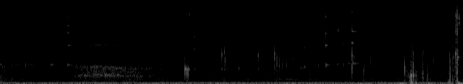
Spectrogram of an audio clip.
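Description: A glass of Hennessy cognac clinks several times at irregular intervals, the taps sharp, over a steady low hum, with a soft swirling swish near the start.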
